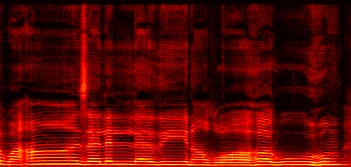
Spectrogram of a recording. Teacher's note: ذال کی آواز کو ہم نے نرم پڑھنا ہے اور اس کی ادائیگی کے وقت زبان جو ہے وہ ہمارے دانتوں کے درمیان میں آئے گی، اوپر والے اور نیچے والے سامنے کے دانت نہیں جڑنے چاہیے، زبان اوپر والے دانتوں کو ہلکا سا نرمی سے ٹچ کرتی ہے۔ · نون کی آواز کو ناک میں چھپا کر بھی پڑھیں اور 2 حرکات کی مقدار اس کے اوپر ٹھہرا جائے، غنہ کیا جائے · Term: اخفا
